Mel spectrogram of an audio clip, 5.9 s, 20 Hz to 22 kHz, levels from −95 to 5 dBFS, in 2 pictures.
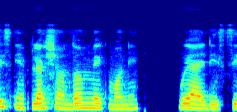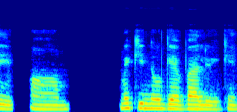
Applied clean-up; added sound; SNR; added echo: none; none; none; none.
